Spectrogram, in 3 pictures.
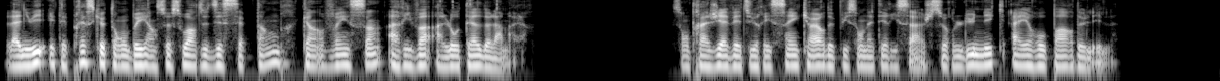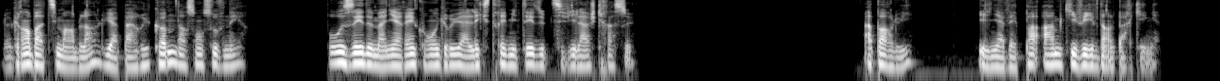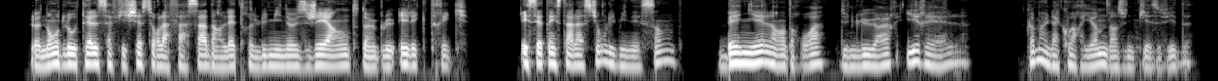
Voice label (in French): narration nouvelle; agence gchampagne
